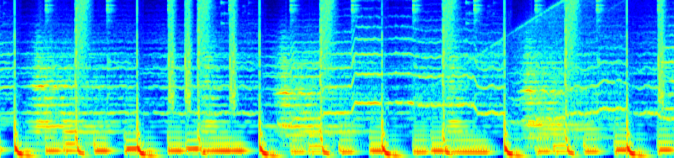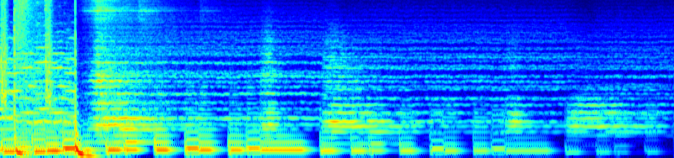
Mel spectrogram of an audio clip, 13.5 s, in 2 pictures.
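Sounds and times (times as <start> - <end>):
retro music beat at 98 bpm: 0.0 - 9.4.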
